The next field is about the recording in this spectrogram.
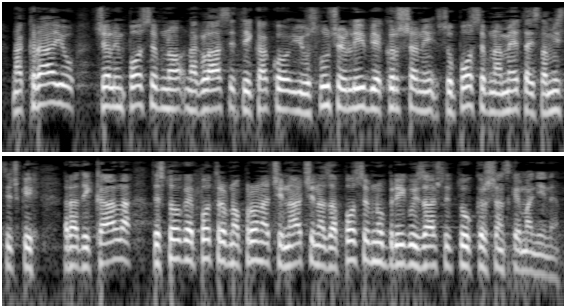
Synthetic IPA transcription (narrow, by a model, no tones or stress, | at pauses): nakɾajuʒ̥e̞limpo̞ːse̞bno̞naɡlˠaːsit̪ikako̞iuslˠut͡ʃajuliːbije̞kr̩ʃt͡ɕanisupo̞ːse̞bname̞ːt̪aislˠamist̪it͡ʃkix | ɾad̪ikaːlˠat̪e̞st̪o̞ɡaje̞po̞t̪ɾe̞bno̞pɾo̞naːt͡ɕinaːt͡ʃinazapo̞ːse̞bnubɾiɡuizaːʃt̪it̪ukr̩ʃt͡ɕanske̞maɲine̞̰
